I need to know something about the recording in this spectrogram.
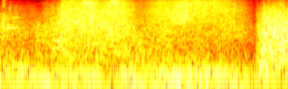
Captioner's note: explosion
